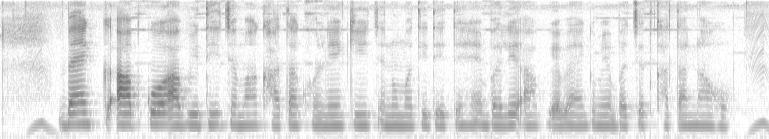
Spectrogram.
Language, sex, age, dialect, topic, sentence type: Hindi, female, 25-30, Garhwali, banking, statement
